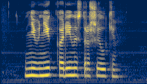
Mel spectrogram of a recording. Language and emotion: Russian, neutral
